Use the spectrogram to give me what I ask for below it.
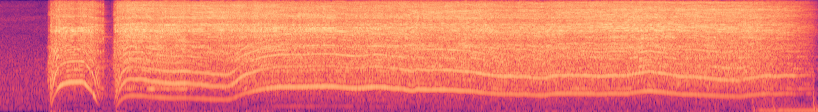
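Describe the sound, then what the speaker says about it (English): A power cutting tool slices through old big block Chevy exhaust header tubes at the flanges, a loud sustained whining cut that starts abruptly, dips briefly, then holds a steady pitch that slowly falls under load. "So I'm going to start cutting."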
